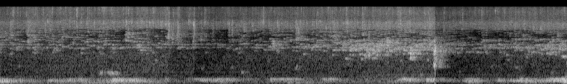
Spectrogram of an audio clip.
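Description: Heavy rain pouring down in a steady hiss, with an uneven low rumble underneath.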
